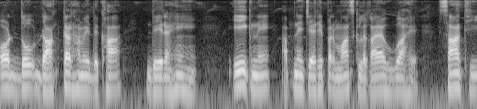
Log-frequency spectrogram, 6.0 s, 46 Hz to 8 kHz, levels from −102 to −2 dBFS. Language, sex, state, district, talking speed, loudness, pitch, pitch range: Hindi, male, Chhattisgarh, Bilaspur, 200 wpm, -20 LUFS, 115 Hz, 105-120 Hz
